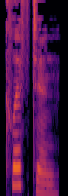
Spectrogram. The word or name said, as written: clyffton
